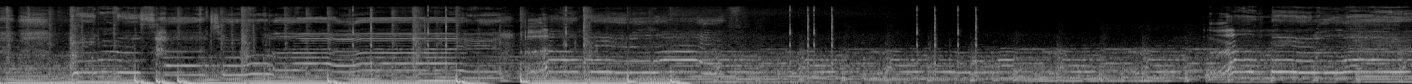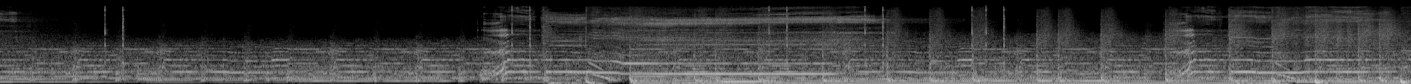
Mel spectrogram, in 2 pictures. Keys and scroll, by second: 1.4 7, 24.6-25.8 typing.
